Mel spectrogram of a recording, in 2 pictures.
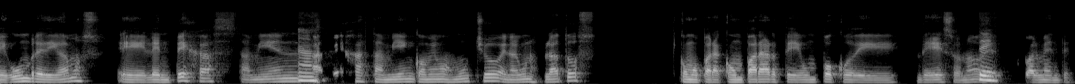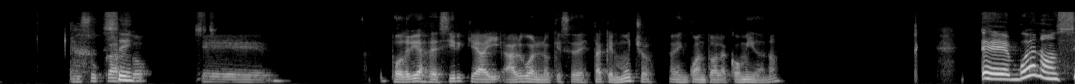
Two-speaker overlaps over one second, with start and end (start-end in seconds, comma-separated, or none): none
